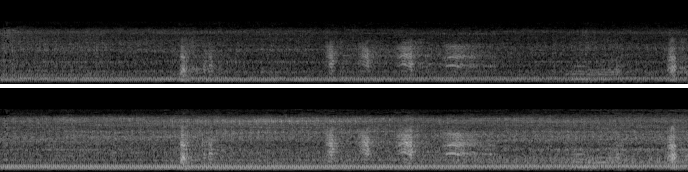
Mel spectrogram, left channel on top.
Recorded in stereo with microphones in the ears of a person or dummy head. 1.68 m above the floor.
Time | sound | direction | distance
1.8 | laughter | 75° right (ahead or behind) | 2 m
